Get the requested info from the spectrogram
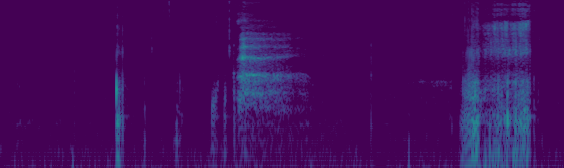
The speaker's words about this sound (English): Oh, sip of coffee.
